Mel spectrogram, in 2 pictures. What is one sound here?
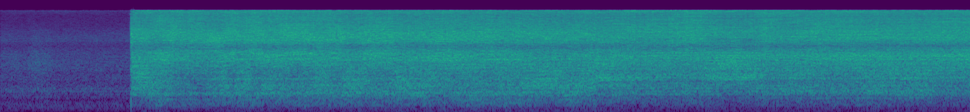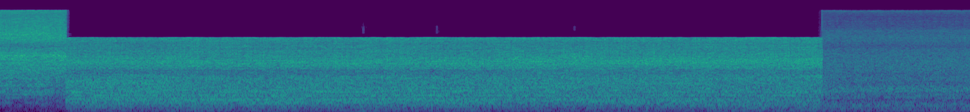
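A sandblaster hisses loudly and steadily.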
